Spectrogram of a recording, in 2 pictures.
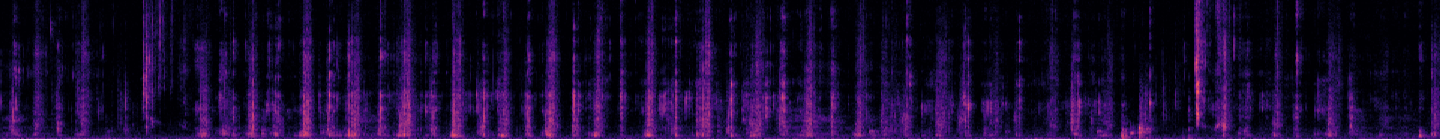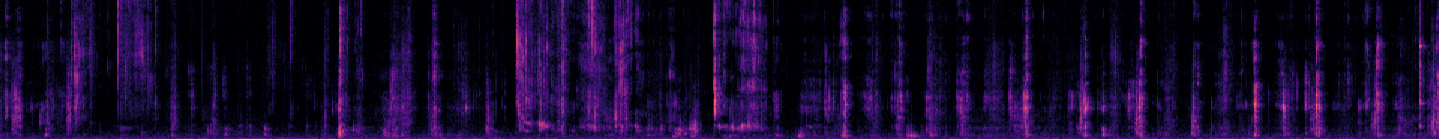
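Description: Close-miked eating sounds: a steady run of crisp crunches and chewing, from bites of crunchy carrot and fried food, with a few louder, sharper bites scattered through.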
